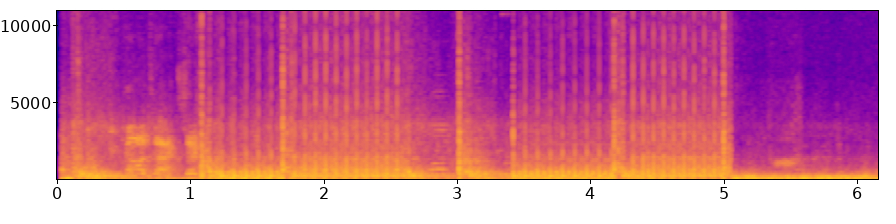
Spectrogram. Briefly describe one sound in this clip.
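Rifles fire in rapid bursts outdoors.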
